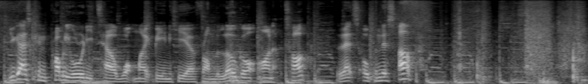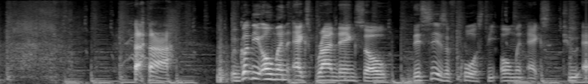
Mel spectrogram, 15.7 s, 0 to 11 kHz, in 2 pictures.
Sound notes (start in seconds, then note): 5.9 mellow hip-hop music; 6.0 contents rustling; 9.5 chuckles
